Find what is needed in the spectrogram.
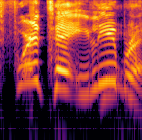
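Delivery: very excited, very high and loud. Showing how the cigar brand's name should be said: very excited. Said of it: "You gotta be very excited when you say it".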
